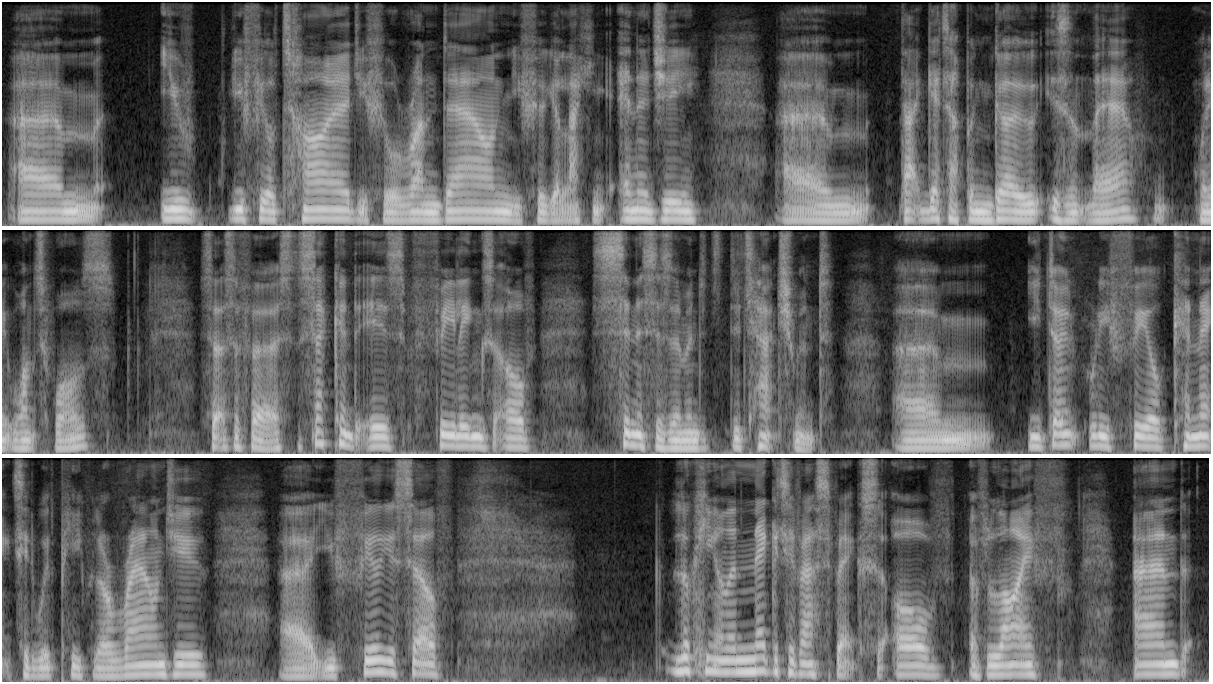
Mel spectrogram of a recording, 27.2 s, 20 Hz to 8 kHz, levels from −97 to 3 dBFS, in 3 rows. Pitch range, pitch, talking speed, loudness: 105-130 Hz, 120 Hz, 135 wpm, -22 LUFS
